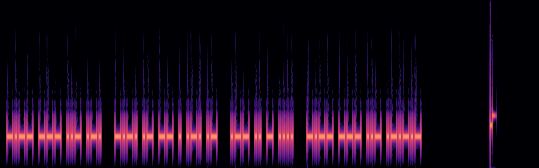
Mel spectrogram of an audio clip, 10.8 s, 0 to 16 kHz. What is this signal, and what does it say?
Morse code, heard as a keyed tone, about 32 wpm, 700 Hz. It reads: YOUR CAMERA WITH YOU.
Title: Sentences from Top 1000 Words - Review Part 5 - 30wpm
